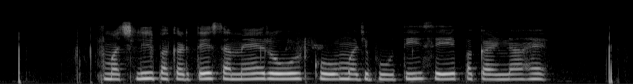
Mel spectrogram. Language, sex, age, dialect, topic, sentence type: Hindi, female, 18-24, Garhwali, agriculture, statement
